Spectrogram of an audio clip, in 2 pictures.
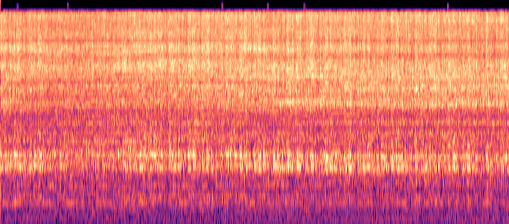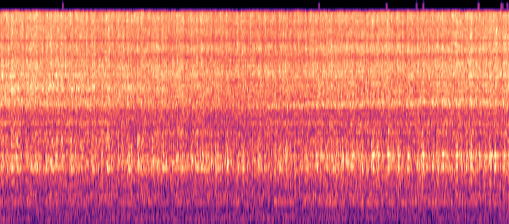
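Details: Foreign noise at idle: faint fast metallic ticking over steady idle; owner suspects timing chain, chain tensioner or chain guide, unconfirmed.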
